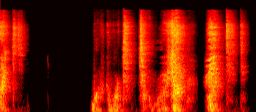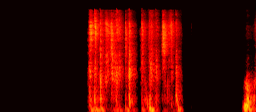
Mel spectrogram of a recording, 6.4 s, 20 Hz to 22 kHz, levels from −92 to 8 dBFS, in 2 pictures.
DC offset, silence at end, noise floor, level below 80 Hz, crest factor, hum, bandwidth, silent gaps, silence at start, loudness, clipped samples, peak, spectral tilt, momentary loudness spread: under 0.1%; 0 s; under -90 dBFS; -46 dBFS; 26 dB; none; 16.5 kHz; 0.40-1.12 s, 2.49-2.53 s, 3.15-4.27 s, 5.51-6.21 s; 0 s; -22 LUFS; under 0.1%; -2 dBFS; -1 dB/octave; 19 LU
